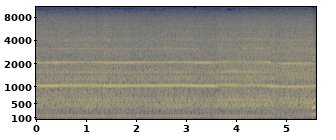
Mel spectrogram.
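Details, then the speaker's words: 2005 Lexus ES330 3.3 L V6 at startup, battery light had come on: steady high whine over the running engine without wavering; worn alternator bearing, alternator to be replaced. "I will give you all a start up and you can hear the noise as you can tell that's pretty long pretty annoying"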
